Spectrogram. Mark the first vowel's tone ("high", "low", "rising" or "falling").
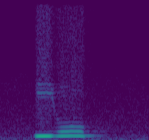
falling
